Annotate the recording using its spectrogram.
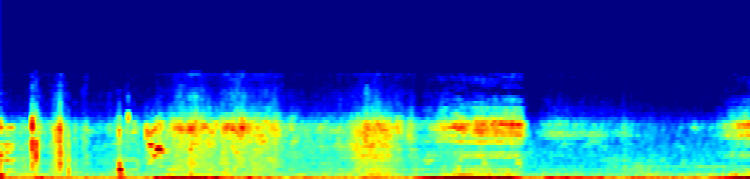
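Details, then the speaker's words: Pet dog snoring loudly during sleep: low, rumbling snore sounds recurring over steady background noise. "Wow, ang lakas humilik."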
